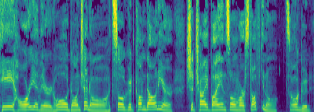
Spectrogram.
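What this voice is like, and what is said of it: Exaggerated Minnesota accent. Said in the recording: “The accents. ... Nothing wrong with Minnesota, but there's just something about it. It's very Canadian.”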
